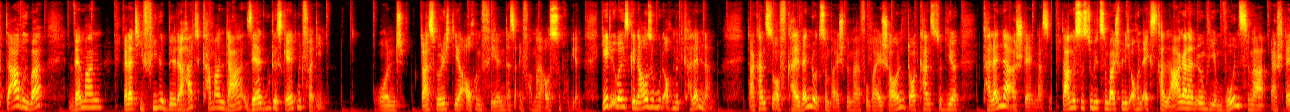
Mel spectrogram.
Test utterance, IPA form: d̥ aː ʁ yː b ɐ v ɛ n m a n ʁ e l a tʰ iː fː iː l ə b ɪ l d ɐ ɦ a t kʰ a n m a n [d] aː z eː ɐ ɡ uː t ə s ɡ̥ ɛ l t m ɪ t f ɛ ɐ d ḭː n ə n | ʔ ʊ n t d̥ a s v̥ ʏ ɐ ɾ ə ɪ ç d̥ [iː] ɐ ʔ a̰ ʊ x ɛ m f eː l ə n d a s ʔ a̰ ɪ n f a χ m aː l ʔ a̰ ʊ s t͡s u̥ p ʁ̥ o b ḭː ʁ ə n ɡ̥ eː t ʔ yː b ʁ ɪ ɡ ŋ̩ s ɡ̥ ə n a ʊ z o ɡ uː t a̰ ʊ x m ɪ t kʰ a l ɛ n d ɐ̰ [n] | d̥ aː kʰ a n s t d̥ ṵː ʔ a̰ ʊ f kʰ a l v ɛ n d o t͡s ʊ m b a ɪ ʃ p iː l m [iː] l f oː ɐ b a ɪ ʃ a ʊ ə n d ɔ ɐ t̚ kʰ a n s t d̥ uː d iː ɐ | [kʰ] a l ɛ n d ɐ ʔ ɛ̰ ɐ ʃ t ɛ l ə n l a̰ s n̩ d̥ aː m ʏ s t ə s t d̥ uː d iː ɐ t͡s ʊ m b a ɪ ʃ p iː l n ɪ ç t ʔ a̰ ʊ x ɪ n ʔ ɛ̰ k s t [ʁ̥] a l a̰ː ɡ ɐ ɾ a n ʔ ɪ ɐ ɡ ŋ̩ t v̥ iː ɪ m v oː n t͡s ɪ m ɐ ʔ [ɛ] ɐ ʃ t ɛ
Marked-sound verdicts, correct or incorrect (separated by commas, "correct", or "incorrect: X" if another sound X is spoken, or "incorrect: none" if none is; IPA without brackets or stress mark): correct, correct, correct, incorrect: aː, correct, correct, correct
